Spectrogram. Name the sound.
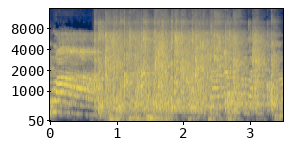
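classroom children clapping for group 2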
